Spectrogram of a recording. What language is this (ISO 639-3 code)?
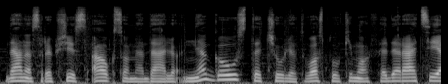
lit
